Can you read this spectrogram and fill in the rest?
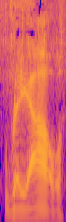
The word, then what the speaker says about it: Real: So apparently it is not pronounced Real Salt Lake. It is pronounced Real.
